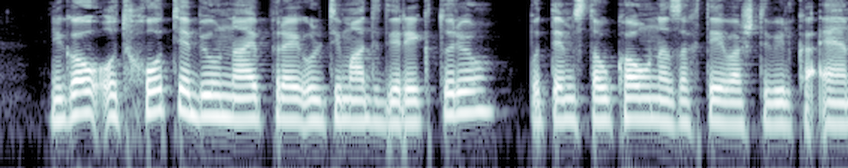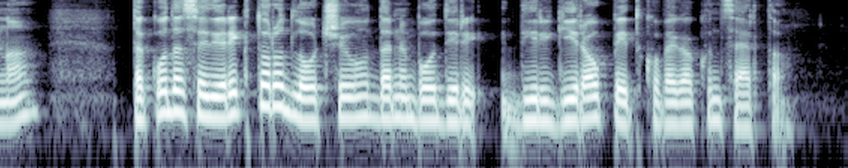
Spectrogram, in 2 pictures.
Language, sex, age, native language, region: Slovenian, female, 18-29, Slovenian, Drava region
